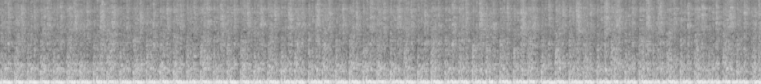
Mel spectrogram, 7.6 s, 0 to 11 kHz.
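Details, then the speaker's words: 1970 Chevy C10, small block 305 V8, after intake and carburetor change: deep, even idle burble with no stumble, miss or tapping, running healthy; timing still to be checked. "yes hopefully you tell our camera wasn't too loud but it's running amazing definitely gonna check or set the timing"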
